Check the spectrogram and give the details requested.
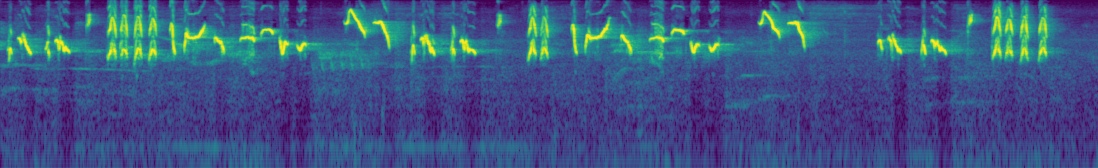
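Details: Orange-headed thrush song played to prompt other birds into singing: a continuous, varied stream of sharp chirps, looping whistled notes and quick double notes, delivered loudly with few pauses.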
